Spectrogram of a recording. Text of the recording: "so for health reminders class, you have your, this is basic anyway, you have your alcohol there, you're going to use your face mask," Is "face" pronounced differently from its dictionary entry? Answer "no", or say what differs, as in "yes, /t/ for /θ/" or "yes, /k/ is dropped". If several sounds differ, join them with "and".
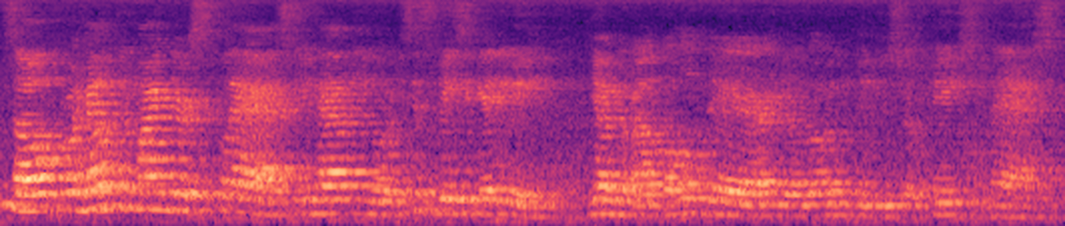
yes, /p/ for /f/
